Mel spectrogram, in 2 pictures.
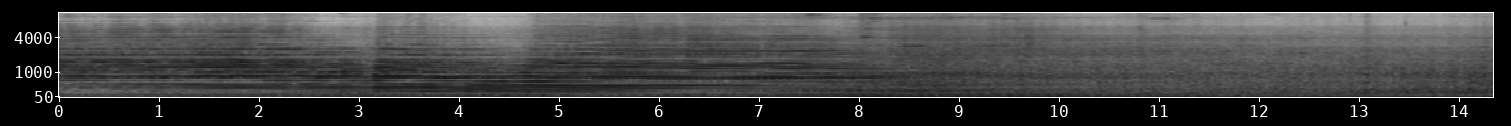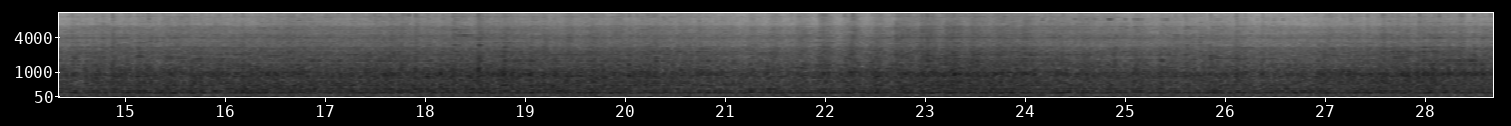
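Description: Norfolk Southern freight train passing close by. The diesel locomotives' horn sounds a steady chord of several notes over the low hum of the engines for about the first eight seconds, then stops. After that the long string of open-top hopper cars rolls past with a steady noise of wheels on rail.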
